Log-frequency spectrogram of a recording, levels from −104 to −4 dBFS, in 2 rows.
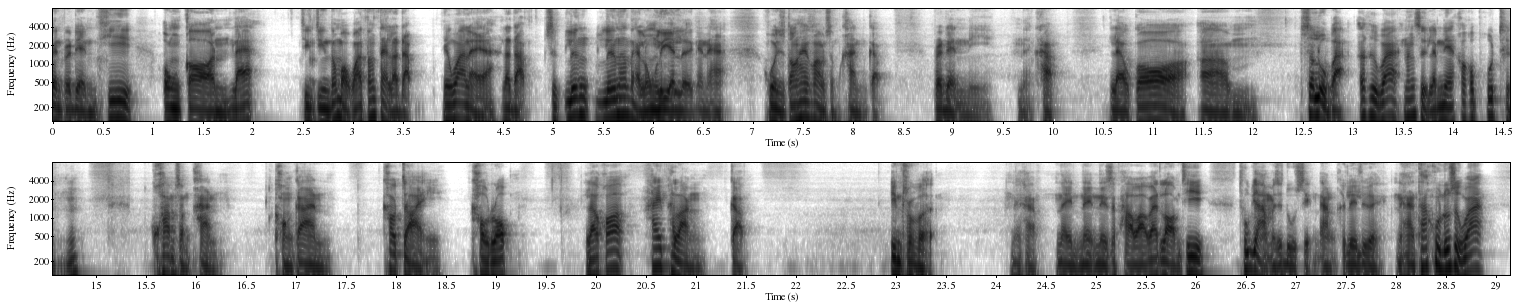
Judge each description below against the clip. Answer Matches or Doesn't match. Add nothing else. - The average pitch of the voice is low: Matches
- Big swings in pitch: Matches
